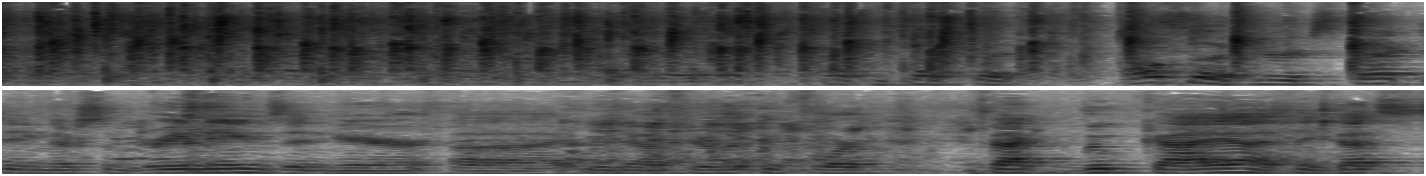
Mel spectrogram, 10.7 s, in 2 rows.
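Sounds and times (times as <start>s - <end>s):
audience applause: 0.0s - 4.9s
speech: 3.7s - 10.6s
laughter: 5.6s - 6.4s, 7.1s - 9.4s.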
